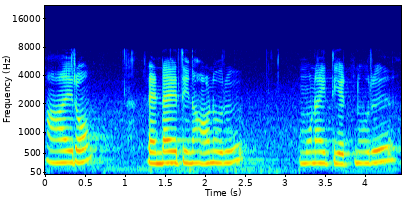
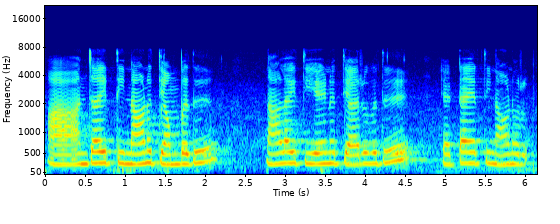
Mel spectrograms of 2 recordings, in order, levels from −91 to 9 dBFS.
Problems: none marked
